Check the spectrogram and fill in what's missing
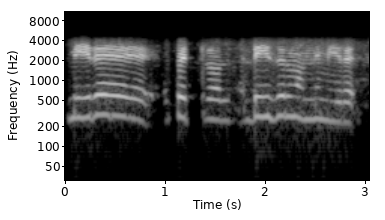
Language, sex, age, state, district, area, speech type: Telugu, female, 18-30, Andhra Pradesh, Kakinada, urban, conversation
